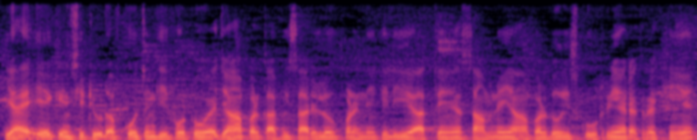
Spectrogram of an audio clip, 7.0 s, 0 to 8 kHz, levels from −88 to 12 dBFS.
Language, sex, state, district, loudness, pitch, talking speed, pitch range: Hindi, male, Punjab, Kapurthala, -17 LUFS, 115 Hz, 225 wpm, 115-120 Hz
